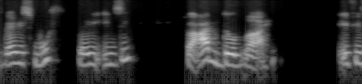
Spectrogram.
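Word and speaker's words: عبد الله: Mudaf will never be heavy. It will always be light. Like Abdullahi. It will never be Abdun. You can't even pronounce it. Abdun, you can't even say it. If you're struggling to say something in Arabic, then no, it's wrong. Abdullahi, no, that's wrong. Abdullahi. See how smooth that is?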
